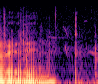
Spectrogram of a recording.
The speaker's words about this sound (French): Ça, c'est le bruit du frigo qu'on ouvre euh, de très très nombreuses fois par jour.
